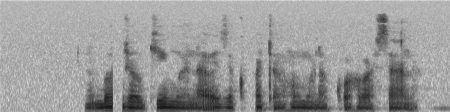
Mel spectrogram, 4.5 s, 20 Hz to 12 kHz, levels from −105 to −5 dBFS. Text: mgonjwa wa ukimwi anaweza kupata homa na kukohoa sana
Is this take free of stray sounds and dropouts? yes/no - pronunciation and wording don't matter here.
no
